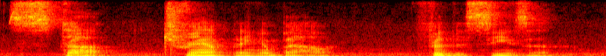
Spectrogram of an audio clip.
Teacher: Now the T in about turns into a glottal stop.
